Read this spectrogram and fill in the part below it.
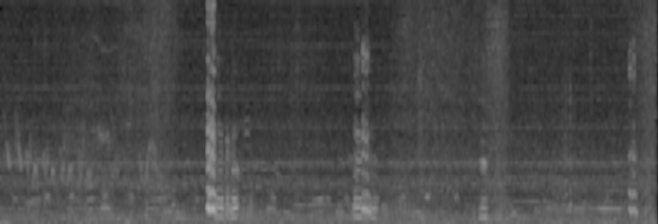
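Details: Common crane giving loud, brassy honking calls: a strong harmonic burst, a second call about one and a half seconds later, then fainter calls, all against a constant background hiss.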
